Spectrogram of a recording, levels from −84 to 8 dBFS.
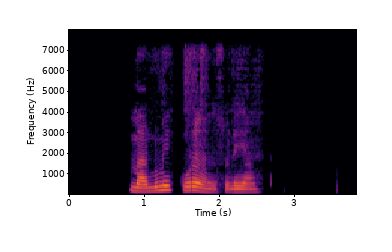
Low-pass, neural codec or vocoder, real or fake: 7.2 kHz; none; real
